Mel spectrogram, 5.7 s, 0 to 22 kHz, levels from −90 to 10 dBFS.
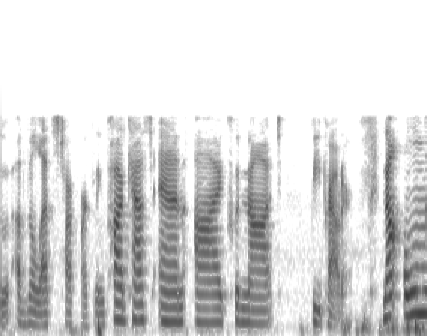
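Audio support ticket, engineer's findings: No fault found on listening; nothing in the clip to trace to a component or mechanism.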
